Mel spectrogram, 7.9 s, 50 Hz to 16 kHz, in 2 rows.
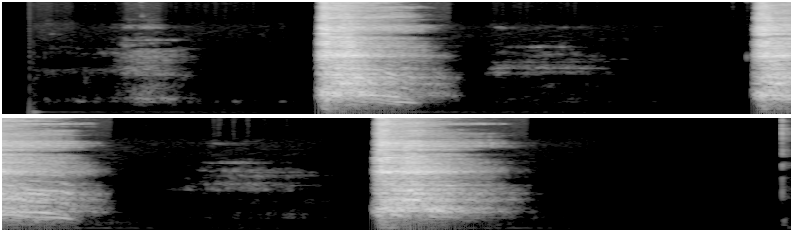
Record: {"exhalation_length": "7.9 s", "exhalation_amplitude": 28466, "exhalation_signal_mean_std_ratio": 0.32, "survey_phase": "alpha (2021-03-01 to 2021-08-12)", "age": "45-64", "gender": "Male", "wearing_mask": "No", "symptom_none": true, "symptom_onset": "8 days", "smoker_status": "Never smoked", "respiratory_condition_asthma": true, "respiratory_condition_other": false, "recruitment_source": "REACT", "submission_delay": "2 days", "covid_test_result": "Negative", "covid_test_method": "RT-qPCR"}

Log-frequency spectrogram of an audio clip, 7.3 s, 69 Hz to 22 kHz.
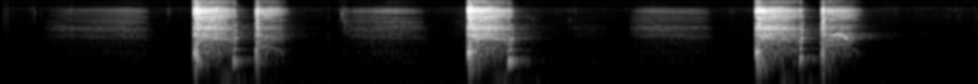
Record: {"three_cough_length": "7.3 s", "three_cough_amplitude": 19524, "three_cough_signal_mean_std_ratio": 0.34, "survey_phase": "beta (2021-08-13 to 2022-03-07)", "age": "45-64", "gender": "Female", "wearing_mask": "No", "symptom_cough_any": true, "smoker_status": "Ex-smoker", "respiratory_condition_asthma": false, "respiratory_condition_other": false, "recruitment_source": "REACT", "submission_delay": "1 day", "covid_test_result": "Negative", "covid_test_method": "RT-qPCR", "influenza_a_test_result": "Negative", "influenza_b_test_result": "Negative"}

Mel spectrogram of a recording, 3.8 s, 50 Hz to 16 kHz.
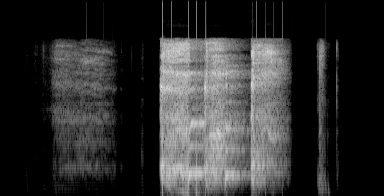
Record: {"cough_length": "3.8 s", "cough_amplitude": 32767, "cough_signal_mean_std_ratio": 0.44, "survey_phase": "beta (2021-08-13 to 2022-03-07)", "age": "18-44", "gender": "Female", "wearing_mask": "No", "symptom_cough_any": true, "symptom_runny_or_blocked_nose": true, "symptom_fatigue": true, "symptom_headache": true, "symptom_change_to_sense_of_smell_or_taste": true, "symptom_onset": "12 days", "smoker_status": "Ex-smoker", "respiratory_condition_asthma": false, "respiratory_condition_other": false, "recruitment_source": "REACT", "submission_delay": "1 day", "covid_test_result": "Positive", "covid_test_method": "RT-qPCR", "covid_ct_value": 23.0, "covid_ct_gene": "E gene"}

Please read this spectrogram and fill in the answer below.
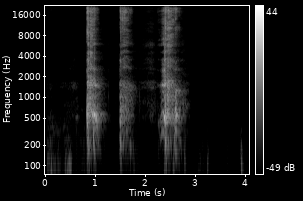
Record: {"three_cough_length": "4.1 s", "three_cough_amplitude": 32768, "three_cough_signal_mean_std_ratio": 0.33, "survey_phase": "beta (2021-08-13 to 2022-03-07)", "age": "65+", "gender": "Male", "wearing_mask": "No", "symptom_cough_any": true, "symptom_runny_or_blocked_nose": true, "symptom_change_to_sense_of_smell_or_taste": true, "symptom_onset": "5 days", "smoker_status": "Ex-smoker", "respiratory_condition_asthma": false, "respiratory_condition_other": false, "recruitment_source": "REACT", "submission_delay": "2 days", "covid_test_result": "Negative", "covid_test_method": "RT-qPCR", "influenza_a_test_result": "Unknown/Void", "influenza_b_test_result": "Unknown/Void"}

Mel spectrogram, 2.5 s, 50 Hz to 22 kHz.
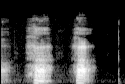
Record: {"exhalation_length": "2.5 s", "exhalation_amplitude": 14110, "exhalation_signal_mean_std_ratio": 0.38, "survey_phase": "beta (2021-08-13 to 2022-03-07)", "age": "65+", "gender": "Male", "wearing_mask": "No", "symptom_none": true, "smoker_status": "Ex-smoker", "respiratory_condition_asthma": false, "respiratory_condition_other": false, "recruitment_source": "REACT", "submission_delay": "1 day", "covid_test_result": "Negative", "covid_test_method": "RT-qPCR", "influenza_a_test_result": "Negative", "influenza_b_test_result": "Negative"}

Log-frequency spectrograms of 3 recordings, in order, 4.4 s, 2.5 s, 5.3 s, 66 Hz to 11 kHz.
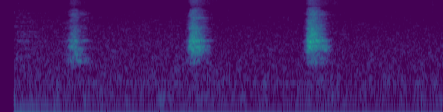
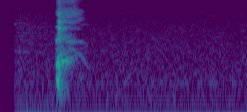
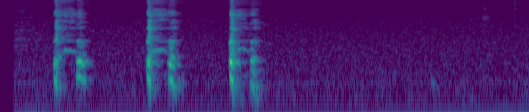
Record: {"exhalation_length": "4.4 s", "exhalation_amplitude": 2363, "exhalation_signal_mean_std_ratio": 0.29, "cough_length": "2.5 s", "cough_amplitude": 3566, "cough_signal_mean_std_ratio": 0.24, "three_cough_length": "5.3 s", "three_cough_amplitude": 9247, "three_cough_signal_mean_std_ratio": 0.22, "survey_phase": "beta (2021-08-13 to 2022-03-07)", "age": "65+", "gender": "Female", "wearing_mask": "No", "symptom_fatigue": true, "symptom_headache": true, "smoker_status": "Never smoked", "respiratory_condition_asthma": false, "respiratory_condition_other": false, "recruitment_source": "REACT", "submission_delay": "2 days", "covid_test_result": "Negative", "covid_test_method": "RT-qPCR", "influenza_a_test_result": "Negative", "influenza_b_test_result": "Negative"}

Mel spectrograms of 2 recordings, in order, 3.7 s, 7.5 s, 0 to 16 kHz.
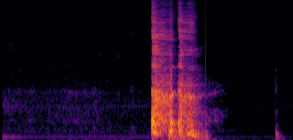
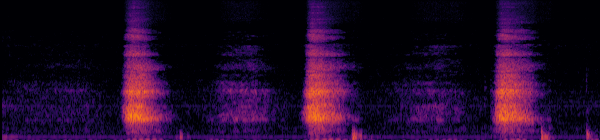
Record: {"cough_length": "3.7 s", "cough_amplitude": 32768, "cough_signal_mean_std_ratio": 0.27, "exhalation_length": "7.5 s", "exhalation_amplitude": 16993, "exhalation_signal_mean_std_ratio": 0.34, "survey_phase": "beta (2021-08-13 to 2022-03-07)", "age": "18-44", "gender": "Male", "wearing_mask": "No", "symptom_none": true, "symptom_onset": "8 days", "smoker_status": "Never smoked", "respiratory_condition_asthma": false, "respiratory_condition_other": false, "recruitment_source": "REACT", "submission_delay": "3 days", "covid_test_result": "Negative", "covid_test_method": "RT-qPCR"}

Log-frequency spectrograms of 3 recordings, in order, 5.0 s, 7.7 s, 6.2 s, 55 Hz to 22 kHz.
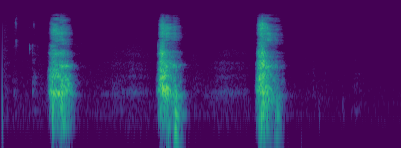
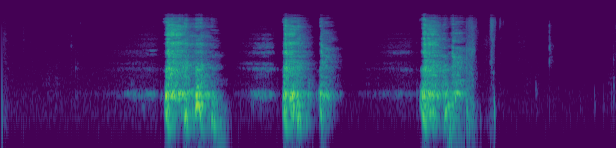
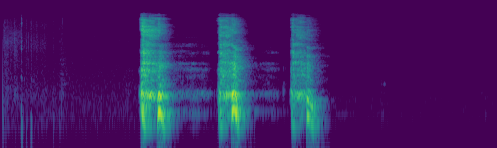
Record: {"exhalation_length": "5.0 s", "exhalation_amplitude": 12545, "exhalation_signal_mean_std_ratio": 0.29, "three_cough_length": "7.7 s", "three_cough_amplitude": 15097, "three_cough_signal_mean_std_ratio": 0.33, "cough_length": "6.2 s", "cough_amplitude": 24054, "cough_signal_mean_std_ratio": 0.25, "survey_phase": "alpha (2021-03-01 to 2021-08-12)", "age": "65+", "gender": "Male", "wearing_mask": "No", "symptom_none": true, "smoker_status": "Ex-smoker", "respiratory_condition_asthma": false, "respiratory_condition_other": false, "recruitment_source": "REACT", "submission_delay": "2 days", "covid_test_result": "Negative", "covid_test_method": "RT-qPCR"}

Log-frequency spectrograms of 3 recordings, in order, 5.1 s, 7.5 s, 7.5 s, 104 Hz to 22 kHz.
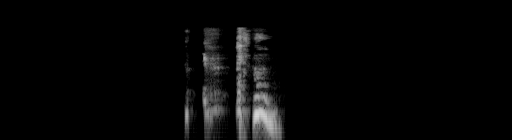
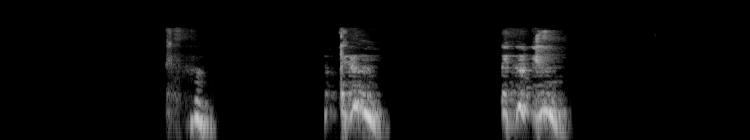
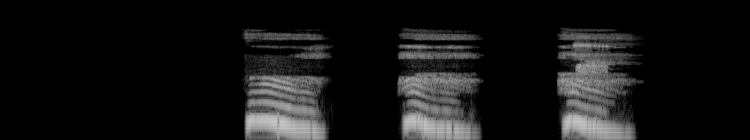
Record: {"cough_length": "5.1 s", "cough_amplitude": 28669, "cough_signal_mean_std_ratio": 0.22, "three_cough_length": "7.5 s", "three_cough_amplitude": 24837, "three_cough_signal_mean_std_ratio": 0.3, "exhalation_length": "7.5 s", "exhalation_amplitude": 20559, "exhalation_signal_mean_std_ratio": 0.45, "survey_phase": "alpha (2021-03-01 to 2021-08-12)", "age": "18-44", "gender": "Female", "wearing_mask": "No", "symptom_cough_any": true, "symptom_fatigue": true, "symptom_headache": true, "smoker_status": "Never smoked", "respiratory_condition_asthma": false, "respiratory_condition_other": false, "recruitment_source": "Test and Trace", "submission_delay": "2 days", "covid_test_result": "Positive", "covid_test_method": "RT-qPCR", "covid_ct_value": 29.8, "covid_ct_gene": "N gene", "covid_ct_mean": 30.4, "covid_viral_load": "110 copies/ml", "covid_viral_load_category": "Minimal viral load (< 10K copies/ml)"}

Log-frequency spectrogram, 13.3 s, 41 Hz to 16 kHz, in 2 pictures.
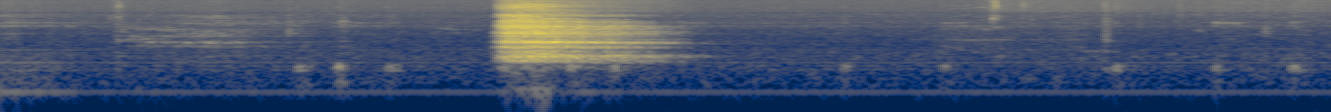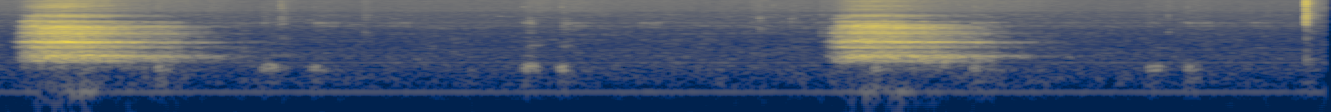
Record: {"exhalation_length": "13.3 s", "exhalation_amplitude": 11821, "exhalation_signal_mean_std_ratio": 0.34, "survey_phase": "beta (2021-08-13 to 2022-03-07)", "age": "65+", "gender": "Male", "wearing_mask": "No", "symptom_cough_any": true, "symptom_fatigue": true, "symptom_other": true, "symptom_onset": "12 days", "smoker_status": "Ex-smoker", "respiratory_condition_asthma": true, "respiratory_condition_other": true, "recruitment_source": "REACT", "submission_delay": "2 days", "covid_test_result": "Negative", "covid_test_method": "RT-qPCR", "influenza_a_test_result": "Negative", "influenza_b_test_result": "Negative"}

